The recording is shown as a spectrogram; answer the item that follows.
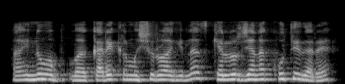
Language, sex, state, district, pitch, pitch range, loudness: Kannada, female, Karnataka, Mysore, 220 Hz, 205-235 Hz, -19 LUFS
